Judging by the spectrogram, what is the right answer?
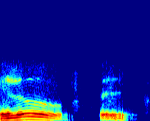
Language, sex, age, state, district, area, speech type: Assamese, male, 60+, Assam, Golaghat, rural, conversation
